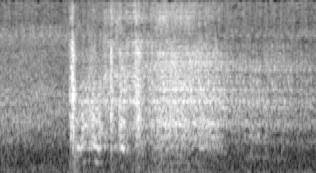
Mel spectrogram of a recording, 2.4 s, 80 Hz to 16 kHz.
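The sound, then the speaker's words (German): A car engine cranks with a few quick sputtering bursts, catches, and settles into a steady running hum that eases off slightly as the car pulls away from a rest area on the A61 motorway toward Erftstadt, with no voices. “Ja, da fährt er, da fährt er wieder los”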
